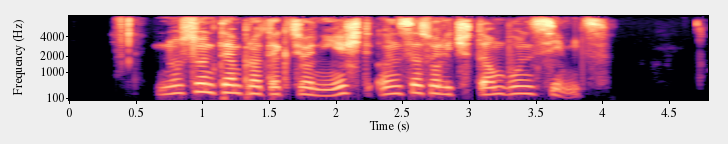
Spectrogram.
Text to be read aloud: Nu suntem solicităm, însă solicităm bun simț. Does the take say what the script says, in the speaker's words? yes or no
no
